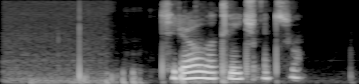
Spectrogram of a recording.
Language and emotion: Russian, neutral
